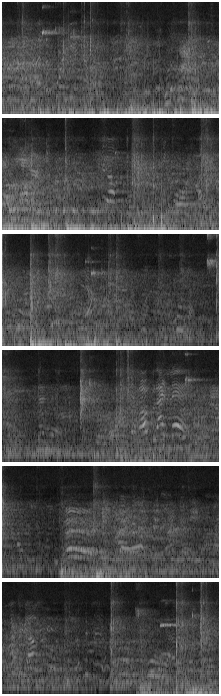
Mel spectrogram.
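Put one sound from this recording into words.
Shoes squeak on a wooden gym floor.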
